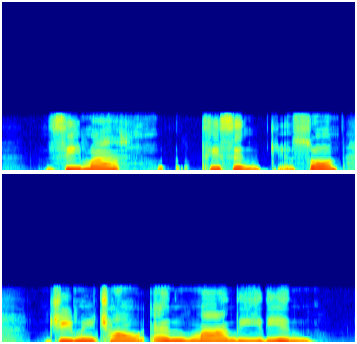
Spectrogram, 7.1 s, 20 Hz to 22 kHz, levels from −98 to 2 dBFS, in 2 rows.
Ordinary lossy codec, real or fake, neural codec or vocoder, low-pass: none; real; none; 7.2 kHz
